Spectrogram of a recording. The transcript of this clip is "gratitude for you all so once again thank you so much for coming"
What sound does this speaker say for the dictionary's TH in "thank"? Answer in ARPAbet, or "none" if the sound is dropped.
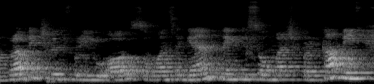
T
